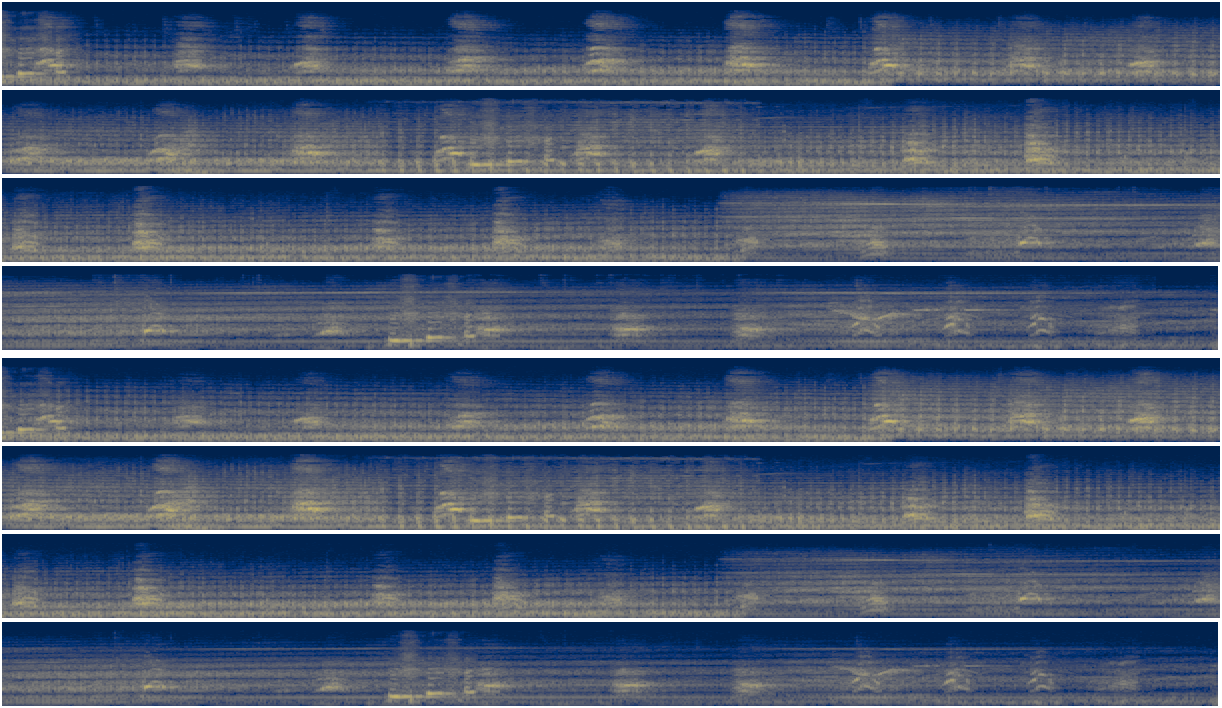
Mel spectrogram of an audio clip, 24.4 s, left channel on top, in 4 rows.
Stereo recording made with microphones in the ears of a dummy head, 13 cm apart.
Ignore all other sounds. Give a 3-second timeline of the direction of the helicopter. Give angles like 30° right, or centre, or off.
50° right, 40° right, 10° right, 20° left, 40° left, 60° left, 70° left, 70° left.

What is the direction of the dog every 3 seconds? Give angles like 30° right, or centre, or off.
50° left, centre, 30° right, 20° left, 50° left, 60° left, 60° left, 60° left.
